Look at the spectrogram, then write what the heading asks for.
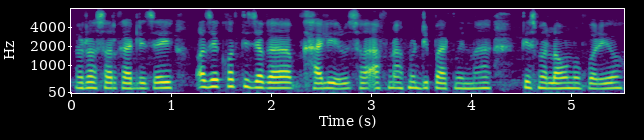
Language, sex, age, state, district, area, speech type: Nepali, female, 60+, West Bengal, Kalimpong, rural, spontaneous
